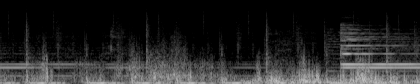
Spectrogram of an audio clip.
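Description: Small chapel bell rung by hand, with a clear ringing strike about three and a half seconds in, over a fast, irregular run of clicks and knocks and a low rumble.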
